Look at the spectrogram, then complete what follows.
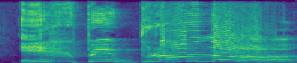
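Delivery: put-on German accent. During a show chat about terrible sandwiches, the speaker jumps into a German accent. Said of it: "I can read it in my German accent".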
